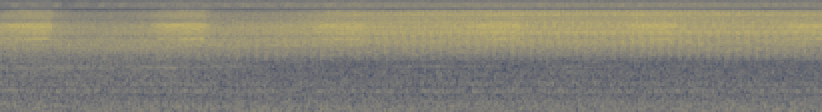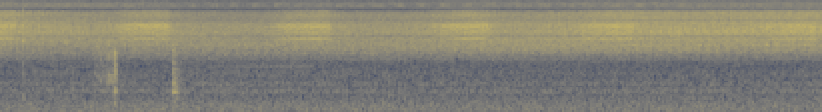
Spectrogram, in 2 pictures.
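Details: Swamp cicada call: a high, raspy buzz throbbing in regular pulses about once a second over a continuous insect drone, with two brief clicks near the middle.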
